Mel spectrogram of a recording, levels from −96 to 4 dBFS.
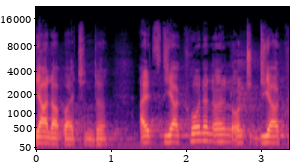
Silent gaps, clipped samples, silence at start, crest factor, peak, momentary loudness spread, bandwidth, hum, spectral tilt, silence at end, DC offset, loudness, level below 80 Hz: none; under 0.1%; 0 s; 18 dB; -8 dBFS; 9 LU; 15.5 kHz; none; -4.5 dB/octave; 0 s; under 0.1%; -27 LUFS; -60 dBFS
